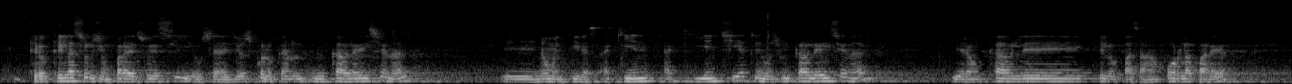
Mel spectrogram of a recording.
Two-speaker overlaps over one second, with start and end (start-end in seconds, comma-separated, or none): none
